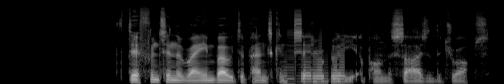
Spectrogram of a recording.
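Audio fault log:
2.84–3.45 s, robotic sound from repeated short buffers: after "in the rainbow depends", a rigid 134 Hz buzz, likely from about 7.5 ms of audio replayed; the spectrogram shows flat, evenly spaced harmonics.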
